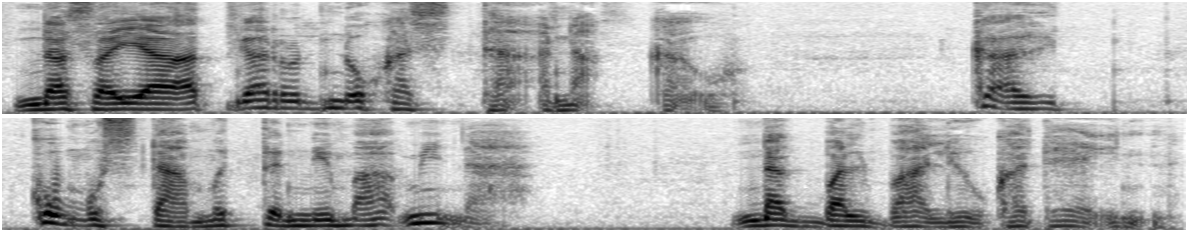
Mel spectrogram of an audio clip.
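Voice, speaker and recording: A woman playing a caring, inquisitive middle-aged mother in an audio drama, with a husky voice. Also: low-pitched, slow, long pauses, dry recording, exaggerated voice. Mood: curious, concerned.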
